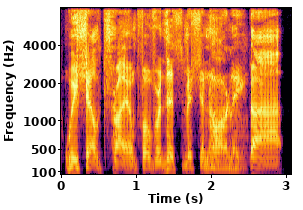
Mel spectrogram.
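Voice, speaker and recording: An actor playing a huge, noble, battle-hungry shark warrior in a video game, speaking in formal, literal-minded, grandiloquent language with a rough gravelly voice. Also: male voice, extremely low pitch, a little slow, bright, forceful tone, no room sound, studio quality, full character voice. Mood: polite, earnest. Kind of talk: video game character voice lines.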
